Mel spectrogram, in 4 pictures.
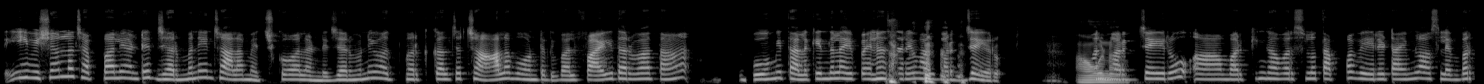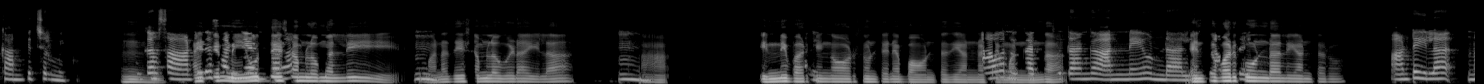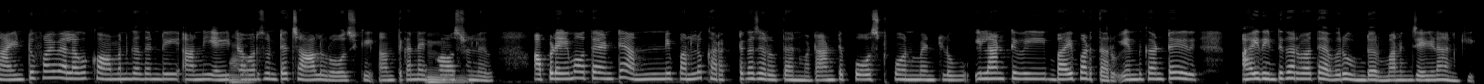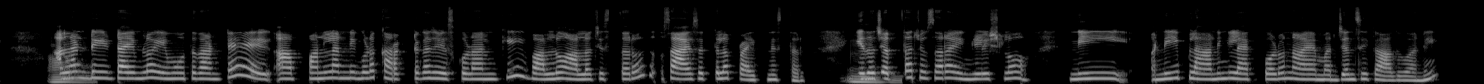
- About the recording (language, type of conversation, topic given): Telugu, podcast, ఇంటి బాధ్యతల మధ్య పని–వ్యక్తిగత జీవితం సమతుల్యతను మీరు ఎలా సాధించారు?
- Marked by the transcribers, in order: in English: "వర్క్ కల్చర్"; in English: "ఫైవ్"; giggle; in English: "వర్క్"; in English: "వర్క్"; in English: "వర్కింగ్ అవర్స్‌లో"; in English: "సాటర్డే, సండే"; in English: "వర్కింగ్ అవర్స్"; in English: "నైన్ టూ ఫైవ్"; in English: "కామన్"; in English: "ఎయిట్ అవర్స్"; in English: "కరెక్ట్‌గా"; in English: "కరెక్ట్‌గా"; in English: "ప్లానింగ్"; in English: "ఎమర్జెన్సీ"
